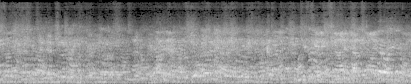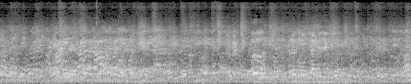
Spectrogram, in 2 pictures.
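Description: A crowd of young men and women chatters all around, close by, in an echoing room.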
